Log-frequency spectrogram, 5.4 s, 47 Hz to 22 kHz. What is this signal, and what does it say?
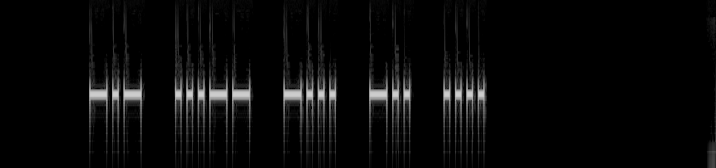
Morse code, heard as a keyed tone, about 28 wpm, spaced as for 20 wpm, 700 Hz. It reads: K3BDH
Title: USA Call Signs - 5 Characters - 2x Character Spacing - 28wpm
